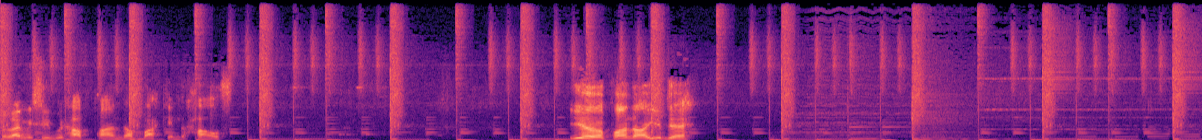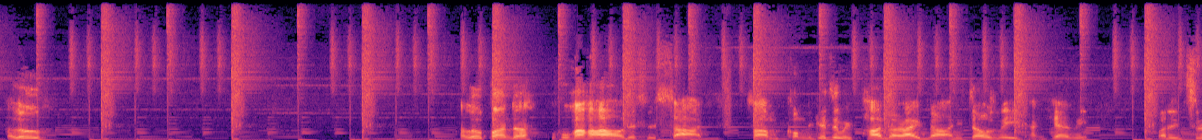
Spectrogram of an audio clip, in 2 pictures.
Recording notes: The podcast is unedited so you get to see firsthand how people struggle with poor internet connection.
